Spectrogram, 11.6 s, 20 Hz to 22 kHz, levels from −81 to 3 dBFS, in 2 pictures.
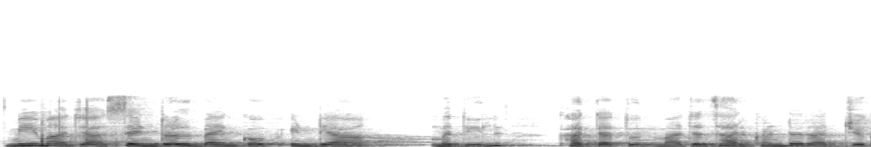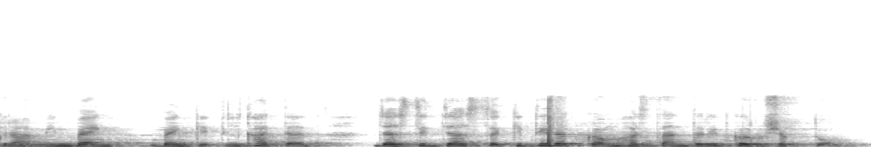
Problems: background sounds at intervals, continuous background conversations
